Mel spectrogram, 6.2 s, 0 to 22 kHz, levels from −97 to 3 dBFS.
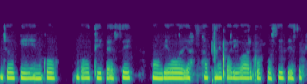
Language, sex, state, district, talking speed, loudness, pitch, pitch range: Hindi, female, Bihar, Jahanabad, 145 wpm, -18 LUFS, 220 Hz, 215-225 Hz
